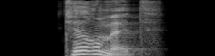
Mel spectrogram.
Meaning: second-person plural subjunctive I of türmen
- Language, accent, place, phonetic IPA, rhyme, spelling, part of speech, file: German, Germany, Berlin, [ˈtʏʁmət], -ʏʁmət, türmet, verb, De-türmet.ogg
